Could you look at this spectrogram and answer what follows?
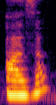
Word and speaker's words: asa: dizer como no exemplo asa é escrito com s mas da sua pronúncia eu vou ter um som de z casado também casa também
